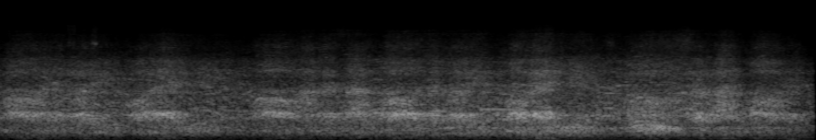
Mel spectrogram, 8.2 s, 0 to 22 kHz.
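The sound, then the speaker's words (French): A large crowd on an airport tarmac acclaims Ayatollah Khamenei with loud massed shouting and chanting. The sound rises and falls in repeated rhythmic swells, and the crowd noise holds without a break. “Le 9 novembre, un certain Ayatollah Khamenei sur le tarmac est acclamé.”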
